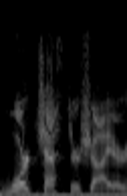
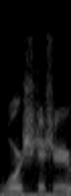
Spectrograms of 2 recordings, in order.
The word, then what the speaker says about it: Worcestershire: look at the word, you do think it's pronounced Worcestershire.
